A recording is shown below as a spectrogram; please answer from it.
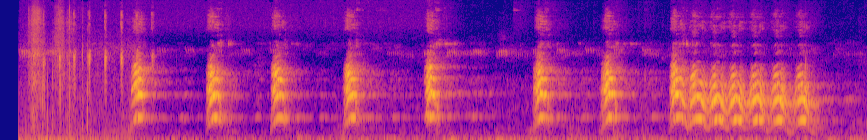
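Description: Small dog barking: a quick run of clicks in the first second, then seven sharp single barks about every three-quarters of a second, breaking into a fast string of yaps near the end.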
